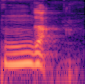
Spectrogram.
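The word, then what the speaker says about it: ಙ: Okay, the root consonant is pronounced as nga. Nga. Okay, nga. So it may sound funny, but that is how it is pronounced.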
